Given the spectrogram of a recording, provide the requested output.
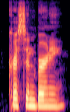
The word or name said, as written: Birney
